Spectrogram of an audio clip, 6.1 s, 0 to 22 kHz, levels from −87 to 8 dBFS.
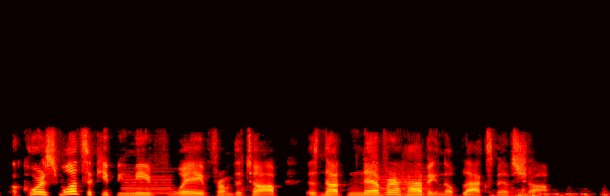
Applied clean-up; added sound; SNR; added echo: classical method Wiener filter.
